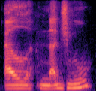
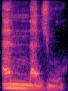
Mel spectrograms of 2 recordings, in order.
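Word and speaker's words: النجم: Okay, so here when we see this in writing el najmu, you wouldn't pronounce the L. It becomes an najmu.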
